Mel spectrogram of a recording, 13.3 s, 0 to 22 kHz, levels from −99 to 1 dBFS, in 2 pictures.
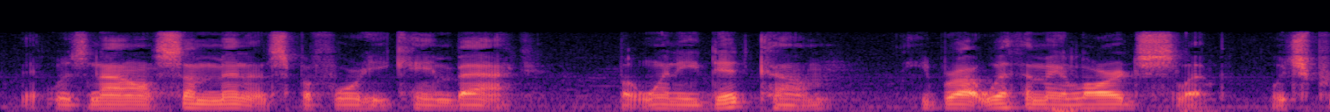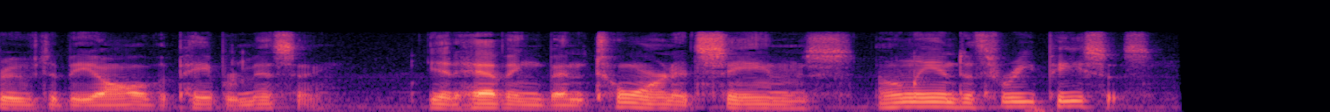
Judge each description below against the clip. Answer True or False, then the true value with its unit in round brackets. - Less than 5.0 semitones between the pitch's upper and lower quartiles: True (3.2 semitones)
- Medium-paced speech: True (165 wpm)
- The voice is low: True (100 Hz)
